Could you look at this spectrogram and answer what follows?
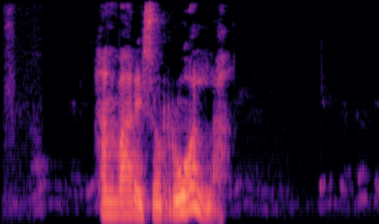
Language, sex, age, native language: Icelandic, female, 60-69, Icelandic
